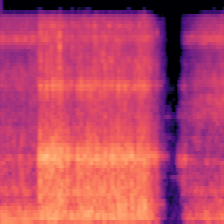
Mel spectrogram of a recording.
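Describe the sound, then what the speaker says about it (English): Loud snoring sound effect from a radio ad: one long, rough, rattling inhale, a brief silence, then the start of another snore. "Do you suffer from secondhand snoring?"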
